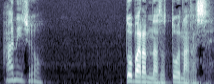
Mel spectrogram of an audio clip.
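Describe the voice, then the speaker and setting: A man's voice: sits high, animated, moderate pace, a bit bright. A male pastor giving a sermon in a conversational way, asking the congregation questions.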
